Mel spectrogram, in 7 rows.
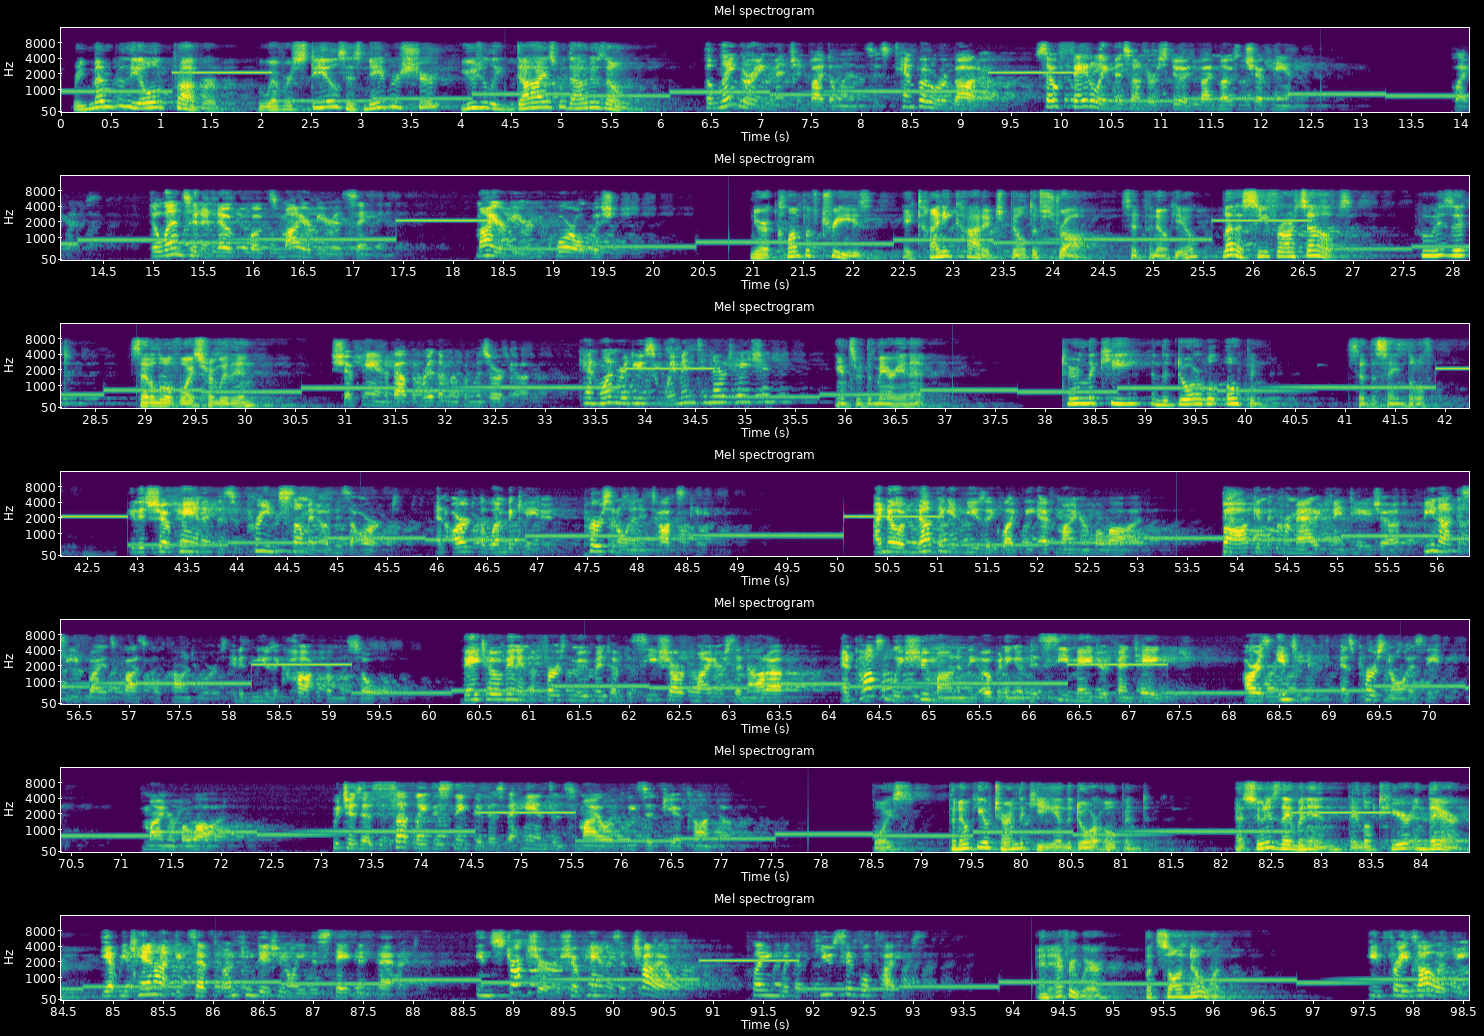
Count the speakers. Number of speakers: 2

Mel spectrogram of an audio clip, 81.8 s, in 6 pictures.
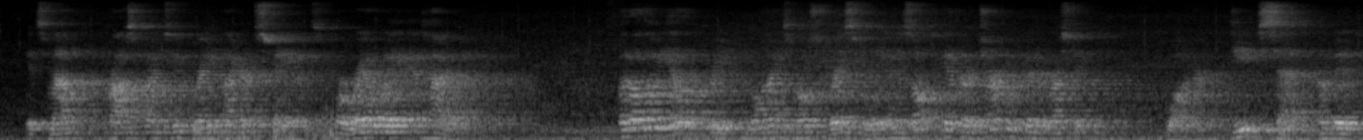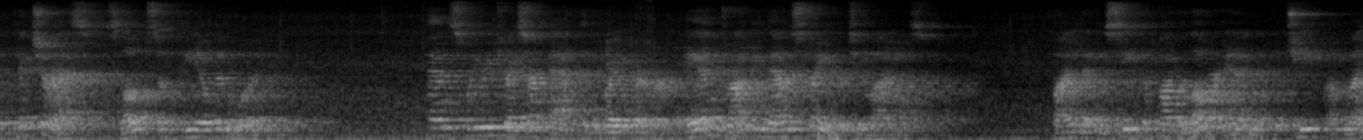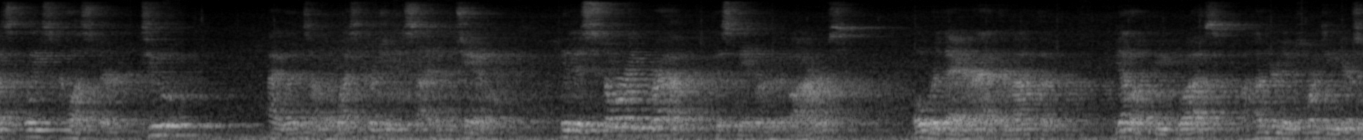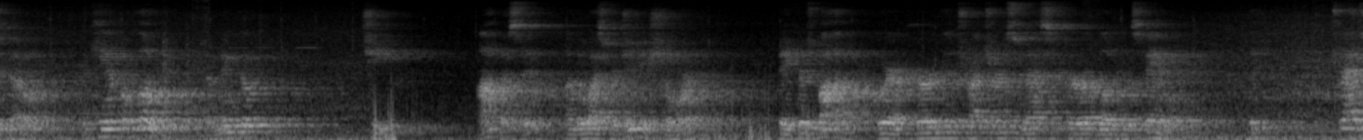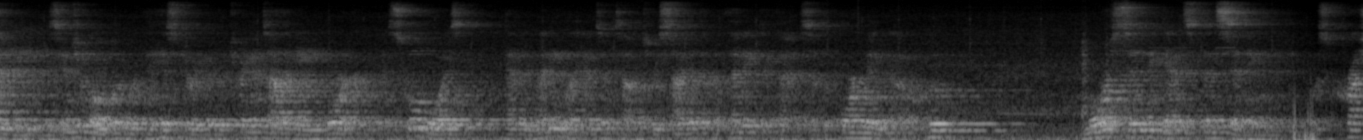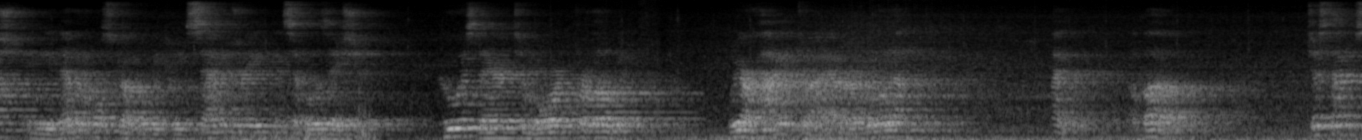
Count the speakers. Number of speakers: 1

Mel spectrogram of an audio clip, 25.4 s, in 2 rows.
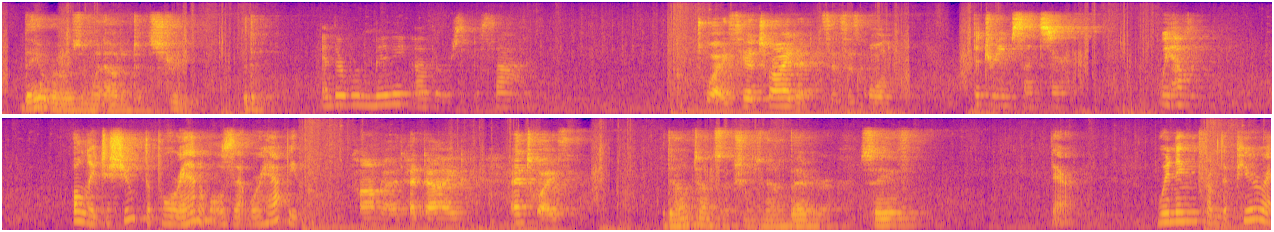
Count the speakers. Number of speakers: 5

